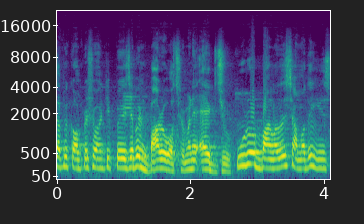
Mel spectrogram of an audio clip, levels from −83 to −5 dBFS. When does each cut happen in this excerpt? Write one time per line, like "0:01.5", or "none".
0:02.5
